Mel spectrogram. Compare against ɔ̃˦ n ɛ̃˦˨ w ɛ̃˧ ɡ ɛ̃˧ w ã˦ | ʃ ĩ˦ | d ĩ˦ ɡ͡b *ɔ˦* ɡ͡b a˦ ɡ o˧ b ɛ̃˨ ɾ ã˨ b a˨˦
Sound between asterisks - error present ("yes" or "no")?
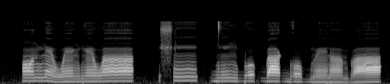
yes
